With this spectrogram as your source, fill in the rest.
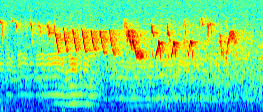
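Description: Bees buzz close by in a busy, wavering drone, the pitch bending up and down as they move about, with no voices.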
